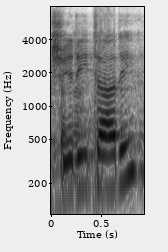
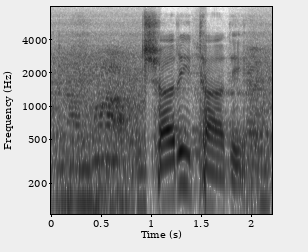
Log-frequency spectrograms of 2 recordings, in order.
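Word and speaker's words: चरितादि: Chiritadi? Not chiritadi. Charitadi. Tanama rupa chiritadi. Tanama rupa chiritadi sukirtanano. Okay. That's more or less okay. Tannama rupa charitadi sukirtananu.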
